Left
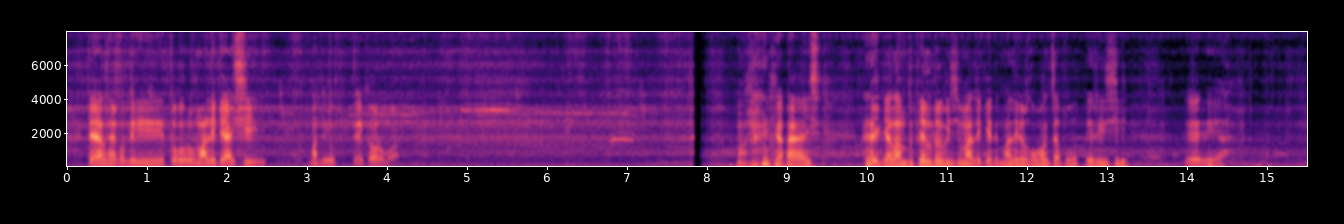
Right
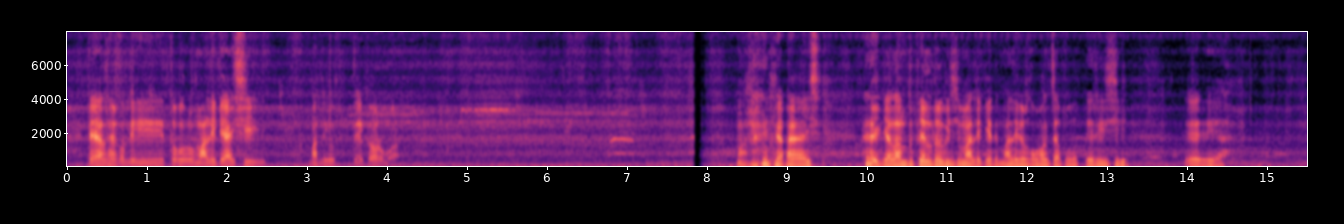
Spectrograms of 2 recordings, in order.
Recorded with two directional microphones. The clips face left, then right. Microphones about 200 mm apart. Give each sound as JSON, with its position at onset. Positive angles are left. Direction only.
{"t": 0.3, "sound": "speech", "side_deg": -5}
{"t": 8.5, "sound": "speech", "side_deg": -35}
{"t": 12.0, "sound": "speech", "side_deg": -45}
{"t": 14.0, "sound": "speech", "side_deg": -20}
